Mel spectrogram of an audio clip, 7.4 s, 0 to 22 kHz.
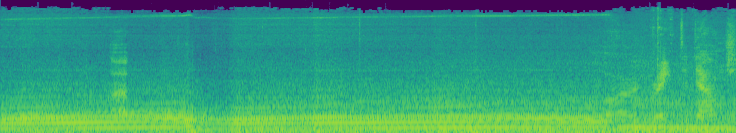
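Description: A Ferrari 488 GTB engine drones at high revs on track, heard from inside the cabin as a steady loud tone that shifts pitch with gear changes while an instructor talks over it.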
